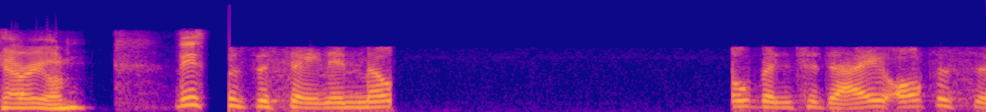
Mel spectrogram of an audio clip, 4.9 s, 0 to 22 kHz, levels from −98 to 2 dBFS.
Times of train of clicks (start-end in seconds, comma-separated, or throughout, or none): none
